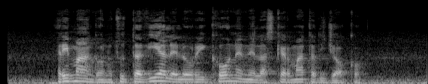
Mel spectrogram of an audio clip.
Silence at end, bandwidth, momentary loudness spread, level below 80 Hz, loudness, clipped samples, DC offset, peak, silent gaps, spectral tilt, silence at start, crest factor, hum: 0 s; 15 kHz; 17 LU; -36 dBFS; -22 LUFS; under 0.1%; under 0.1%; -4 dBFS; none; -6 dB/octave; 0.1 s; 20 dB; none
